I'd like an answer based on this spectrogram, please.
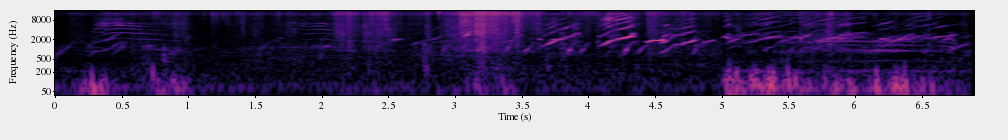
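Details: Reared guinea pigs after bathing and cleaning: bursts of shrill, rising squeaks in quick runs, growing denser toward the end, mixed with low thumps and handling noise.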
